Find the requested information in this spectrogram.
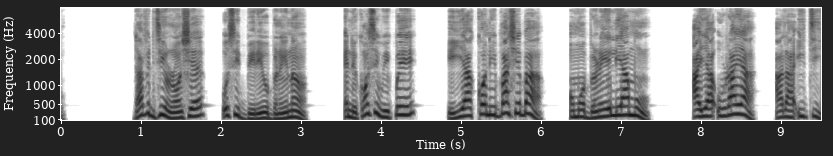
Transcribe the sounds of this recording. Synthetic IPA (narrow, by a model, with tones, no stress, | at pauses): da˨˦fi˦dt̬ĩ˦˨ɾ̃ã˨˦ʃɛ˦ | o˦si˦˨be˨ɾe˨˦o˧bĩ˨ɾ̃ĩ˧nãː˦˨ | ɛ˧nĩ˨kã˨˦si˦˨wi˨˦k͡pe˦ | i˨ji˨˦a˧kɔ˦nĩ˧ba˦ʃe˦ba˦˨ | ɔ˧mɔ̃˧o˧˨bĩ˨ɾ̃ĩ˧˦e˧li˦a˦mũ˦˨ | a˧ja˧ʔu˧ɾa˦ja˦˨ | a˨˧ɾa˦ʔi˦ti˦˨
